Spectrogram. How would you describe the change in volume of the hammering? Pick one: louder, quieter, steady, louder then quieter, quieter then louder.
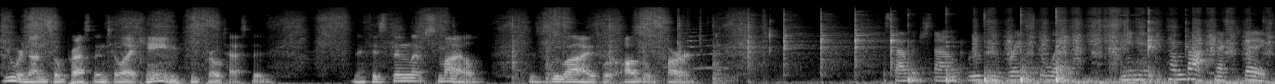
louder.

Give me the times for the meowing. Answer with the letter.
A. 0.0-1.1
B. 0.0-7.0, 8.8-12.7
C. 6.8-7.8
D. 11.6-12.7
C.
